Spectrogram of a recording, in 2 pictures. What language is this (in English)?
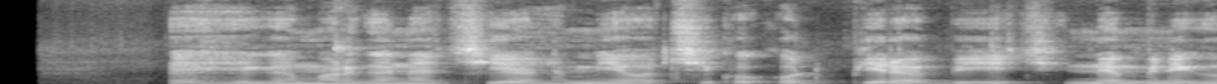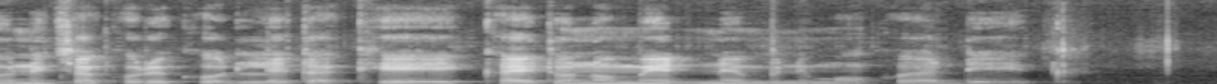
Luo (Kenya and Tanzania)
